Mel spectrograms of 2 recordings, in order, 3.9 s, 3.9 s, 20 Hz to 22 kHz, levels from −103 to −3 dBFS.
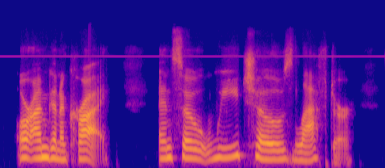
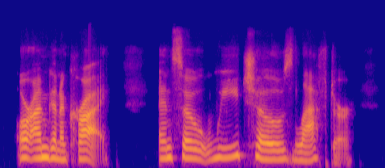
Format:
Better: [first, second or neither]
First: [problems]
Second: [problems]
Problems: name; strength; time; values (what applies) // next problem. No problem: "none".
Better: second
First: high-pitched whine; faint; throughout; 6.5 kHz, 35 dB below the speech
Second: none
